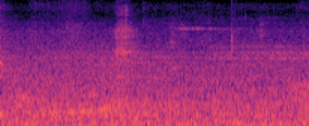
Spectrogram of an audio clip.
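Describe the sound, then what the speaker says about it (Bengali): A Dhaka-bound metro rail train arrives at Uttara North station, its steady rumble and rushing noise filling the platform at constant loudness, with a brief brighter squeal partway through. "ঢাকা অভিমুখী মেট্রো রেলটি"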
